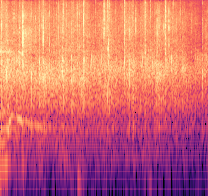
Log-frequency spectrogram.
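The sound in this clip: Applause from an audience welcoming a speaker's daughter to the stage at a weekend gathering about Jesus: steady, dense clapping that holds at an even loudness throughout without a break.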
